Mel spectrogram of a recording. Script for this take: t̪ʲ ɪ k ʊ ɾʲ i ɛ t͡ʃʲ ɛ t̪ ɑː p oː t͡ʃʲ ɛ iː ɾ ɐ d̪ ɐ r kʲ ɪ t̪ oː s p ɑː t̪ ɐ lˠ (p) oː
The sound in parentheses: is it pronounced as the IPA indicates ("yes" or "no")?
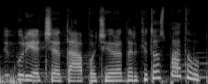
yes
